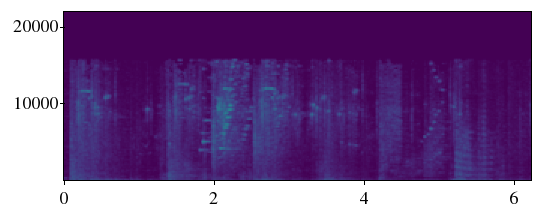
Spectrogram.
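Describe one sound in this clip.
A small explosion bangs and pieces clatter.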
